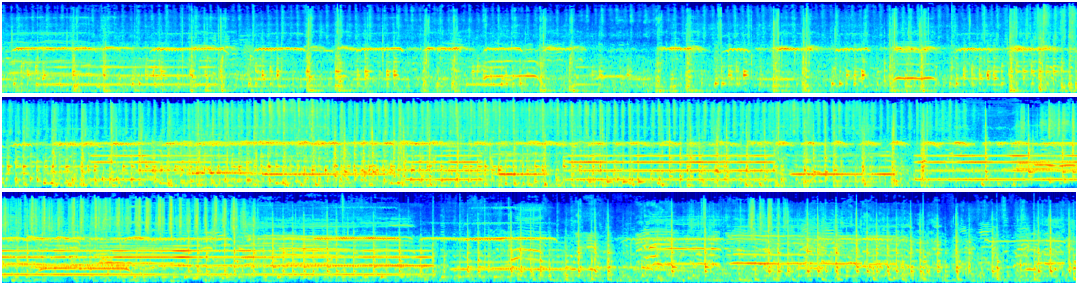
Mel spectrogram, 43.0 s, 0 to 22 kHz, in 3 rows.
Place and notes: Stade Leopold Sedar Senghor Dakar, (BAS), Klanklandschap#1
